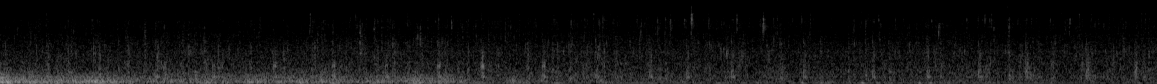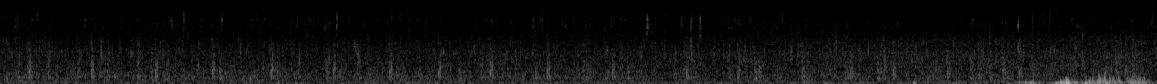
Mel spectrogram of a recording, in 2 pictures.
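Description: Heavy rain falling steadily, with many individual drops ticking. A low rumble of thunder fades out over the first few seconds, and a brief loud low rumble comes near the end.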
